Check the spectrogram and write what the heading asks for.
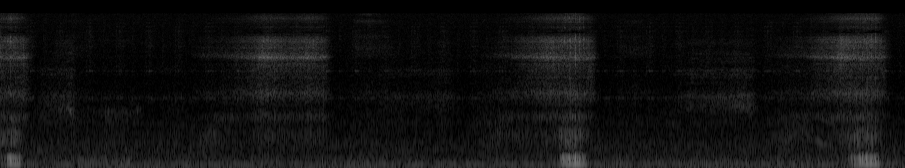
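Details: Snoring from a sleeping mother: soft breathing with two short, rattling snores near the end, under faint room noise.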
